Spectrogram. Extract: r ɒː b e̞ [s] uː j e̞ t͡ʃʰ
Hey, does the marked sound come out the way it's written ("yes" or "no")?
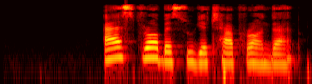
yes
